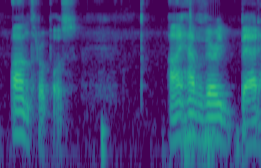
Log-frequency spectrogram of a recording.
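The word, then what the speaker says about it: ἄνθρωπος: the alpha like this and this accent on top of this syllable tells you that the stress of the word goes on this syllable anthropos it's not under all boss it's not under a boss it's anthropos i have a very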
